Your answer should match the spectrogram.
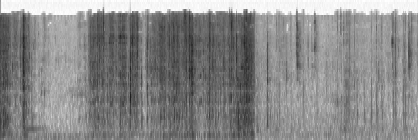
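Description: Plastic water bottles pulled from a shrink-wrapped case: the plastic film and bottles crinkle for about a second and a half, with sharp clicks and knocks as they are handled. Fainter rustles and ticks follow as the bottles are set in a bucket.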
